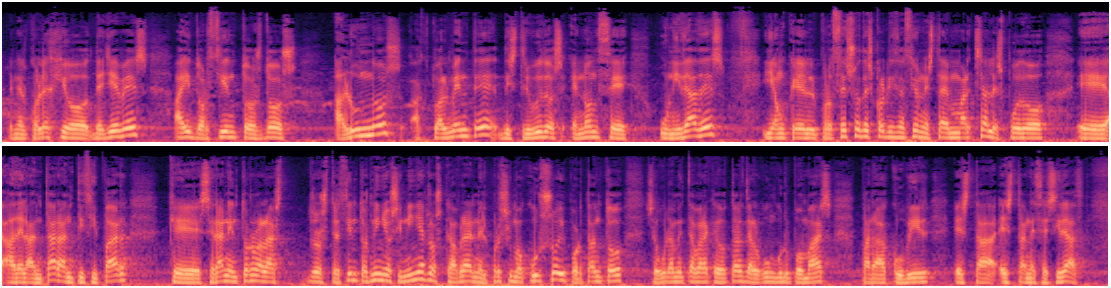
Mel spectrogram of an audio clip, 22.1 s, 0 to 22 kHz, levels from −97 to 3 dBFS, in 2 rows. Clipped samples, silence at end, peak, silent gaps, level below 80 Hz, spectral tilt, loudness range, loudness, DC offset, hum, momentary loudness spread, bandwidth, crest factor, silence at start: under 0.1%; 0 s; 0 dBFS; none; -34 dBFS; -6 dB/octave; 1 LU; -14 LUFS; under 0.1%; none; 6 LU; 17.5 kHz; 14 dB; 0 s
